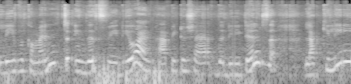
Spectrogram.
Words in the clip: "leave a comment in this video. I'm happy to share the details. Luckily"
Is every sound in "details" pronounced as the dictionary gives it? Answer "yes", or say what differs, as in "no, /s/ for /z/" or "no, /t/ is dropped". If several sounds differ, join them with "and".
yes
